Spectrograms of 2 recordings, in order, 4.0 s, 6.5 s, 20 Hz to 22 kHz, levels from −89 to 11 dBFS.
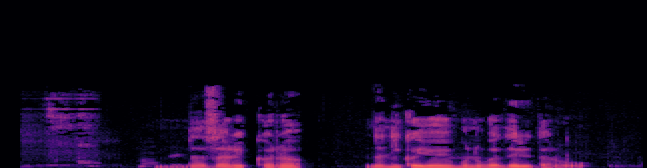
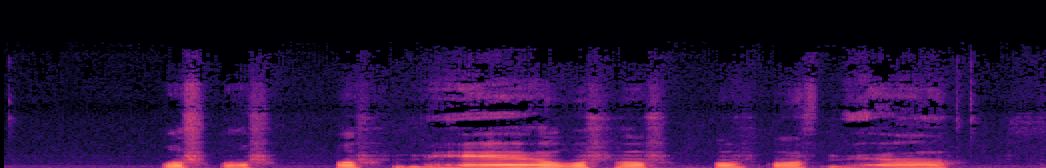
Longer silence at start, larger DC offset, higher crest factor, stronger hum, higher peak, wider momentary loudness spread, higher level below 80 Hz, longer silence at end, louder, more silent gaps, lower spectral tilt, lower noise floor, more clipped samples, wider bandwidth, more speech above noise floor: second, 0.3 s vs 1 s; neither; about the same, 18 dB vs 18 dB; neither; second, -14 dBFS vs -2 dBFS; first, 22 LU vs 15 LU; second, -64 dBFS vs -48 dBFS; second, 0.4 s vs 0.6 s; second, -30 LUFS vs -19 LUFS; neither; second, -5 dB/octave vs -6.5 dB/octave; about the same, -53 dBFS vs -54 dBFS; neither; second, 11 kHz vs 14.5 kHz; second, 24 dB vs 36 dB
